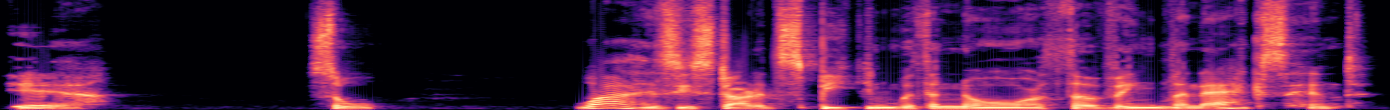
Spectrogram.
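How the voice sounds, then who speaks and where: A man playing a puzzled, deadpan grown son in a comic radio play. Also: mid-range voice, takes it slowly, natural voice.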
